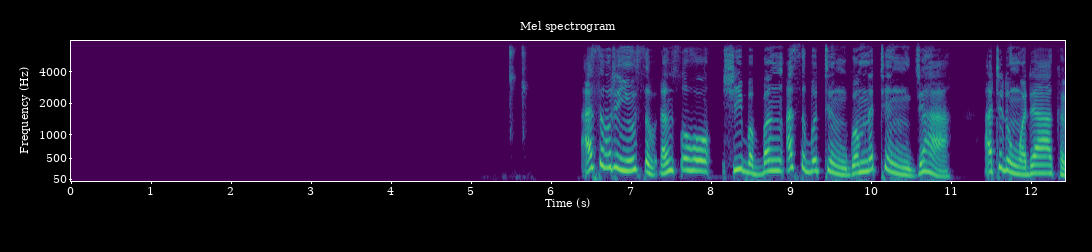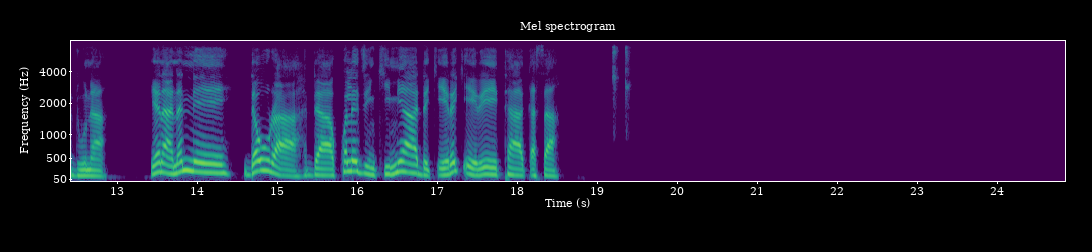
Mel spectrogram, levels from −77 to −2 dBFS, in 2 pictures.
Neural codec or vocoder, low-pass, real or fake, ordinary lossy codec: none; 7.2 kHz; real; Opus, 24 kbps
